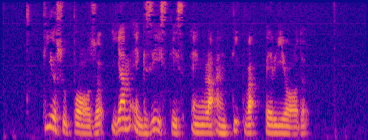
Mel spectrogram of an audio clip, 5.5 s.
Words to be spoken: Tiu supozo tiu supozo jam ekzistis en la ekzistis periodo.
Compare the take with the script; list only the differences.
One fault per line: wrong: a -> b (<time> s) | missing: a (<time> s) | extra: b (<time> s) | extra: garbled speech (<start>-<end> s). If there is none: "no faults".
missing: tiu supozo (1.5 s)
wrong: ekzistis -> antikva (3.3 s)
